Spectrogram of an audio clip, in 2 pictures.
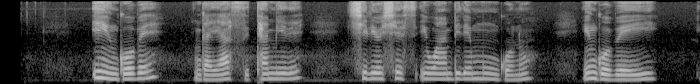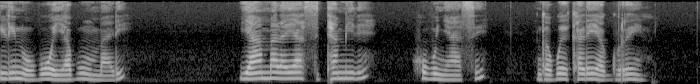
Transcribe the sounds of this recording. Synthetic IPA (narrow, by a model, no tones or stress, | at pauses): iŋɡo̞βe̞ | ŋɡajasitʰamiɾe̞ | ciɾijo̞cesiiwaːmbiɾe̞muːŋɡo̞no̞ | iŋɡo̞βe̞ːjiː | linoːβwoːjaβumali | jaːmalajasitamiɾe̞ | xuβuɲaːt͡si | ŋɡaβwe̞ːkʰale̞jaɡuɾiːni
